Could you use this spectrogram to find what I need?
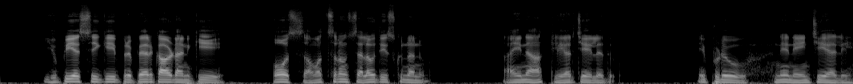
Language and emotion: Telugu, sad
